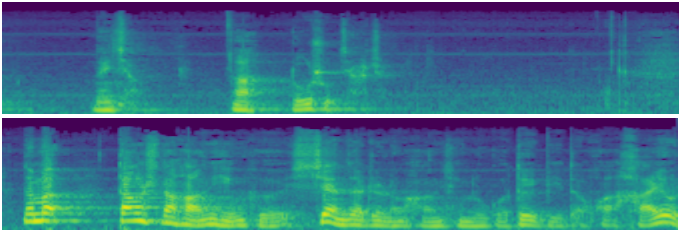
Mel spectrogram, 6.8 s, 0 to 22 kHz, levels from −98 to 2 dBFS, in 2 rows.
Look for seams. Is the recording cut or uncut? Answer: uncut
